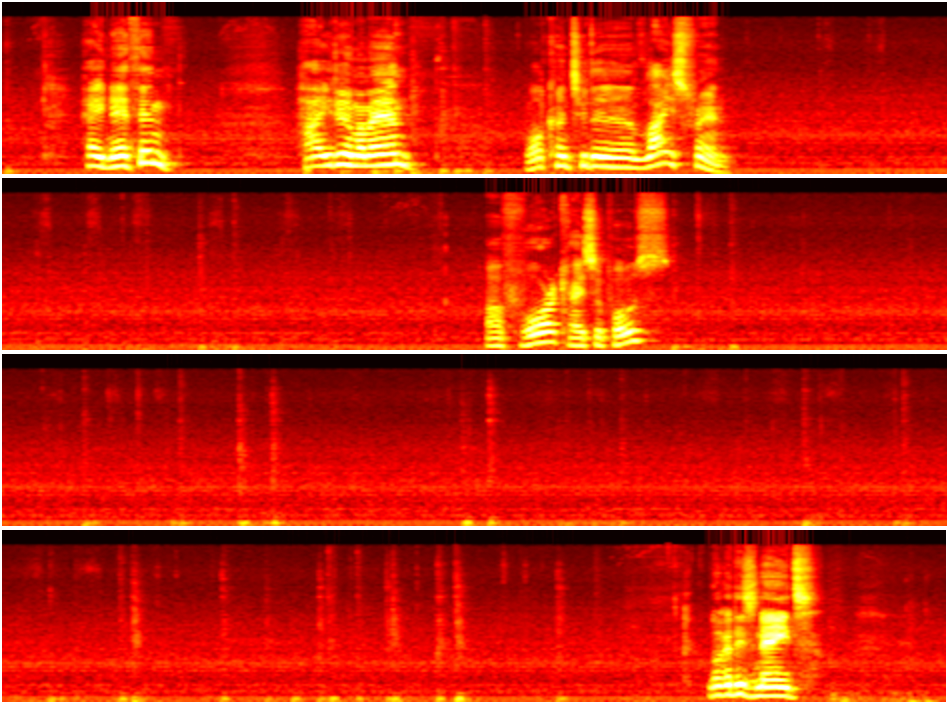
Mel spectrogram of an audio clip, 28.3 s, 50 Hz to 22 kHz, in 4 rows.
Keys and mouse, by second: 4.7-9.8 drag, 16.1-18.8 drag, 18.9-24.4 drag, 28.0 alt+h.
